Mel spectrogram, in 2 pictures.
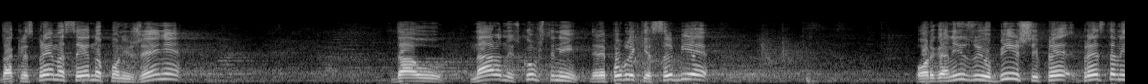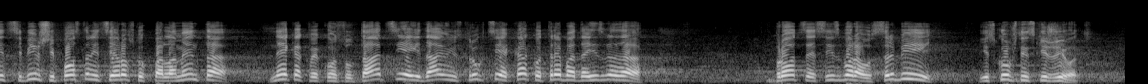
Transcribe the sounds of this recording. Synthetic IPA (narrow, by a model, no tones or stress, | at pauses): d̪akle̞spɾe̞ːmaseje̞d̪no̞po̞niʒe̞ːɲe̞ | d̪aunaːɾo̞d̪no̞jskupʃt̪iniɾe̞publike̞sr̩bije̞ | o̞ɾɡanizujubiːʋʃipɾe̞ːd̪st̪aʋnit̪sibiːvʃipo̞slˠanit̪sievɾo̞psko̞ɡ̚paɾlˠame̞nt̪ane̞kakʋe̞ko̞nsulˠt̪aːt̪sije̞id̪aːjuinst̪ɾukt̪sije̞kako̞t̪ɾe̞bad̪aizɡle̞d̪a | pɾo̞t̪se̞sizbo̞ɾausr̩bijiː | skupʃt̪inskiʒiʋo̰t̪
